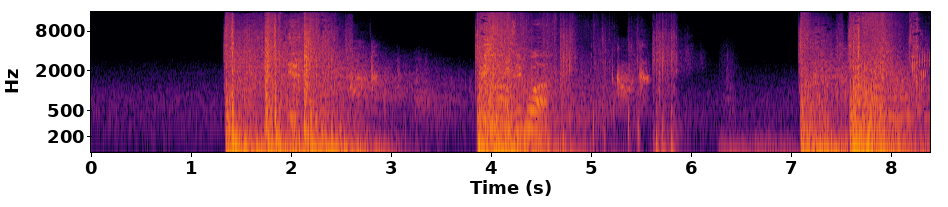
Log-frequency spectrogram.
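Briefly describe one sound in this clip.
Gunshots fire in quick single bursts.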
